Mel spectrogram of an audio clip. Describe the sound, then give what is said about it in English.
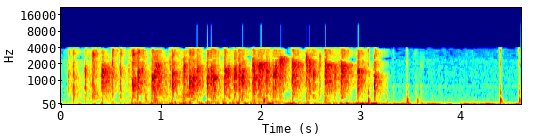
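A cheesy smattering of applause: dense overlapping claps for about three seconds, then thinning to a few scattered, isolated claps before it stops. No voices. “We brought you on to a cheesy smattering of applause.”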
